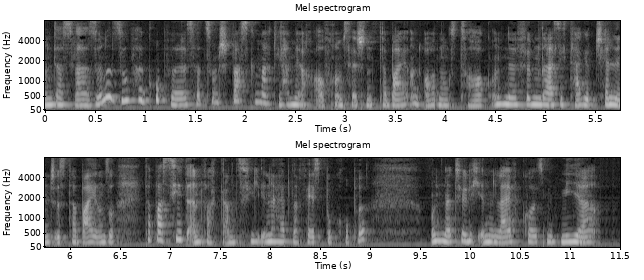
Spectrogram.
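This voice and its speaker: A woman races along at a very fast pace with lively intonation over noticeable background noise. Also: medium pitch for a woman. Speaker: podcast host, professional organizer. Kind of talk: casual solo monologue. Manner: unscripted, chatty.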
